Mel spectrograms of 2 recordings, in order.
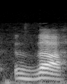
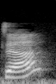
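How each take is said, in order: First: The word begins with a soft th sound. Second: The word begins with a hard d sound. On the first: The speaker calls it right. "we want to hear that the" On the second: The speaker calls it wrong. "instead of saying like duh"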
